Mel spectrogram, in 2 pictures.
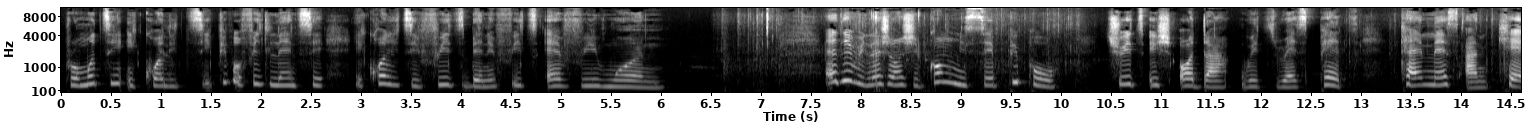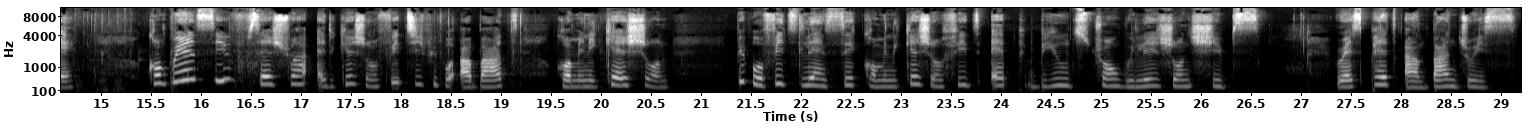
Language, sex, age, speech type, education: Nigerian Pidgin, female, 46-60, spontaneous, tertiary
